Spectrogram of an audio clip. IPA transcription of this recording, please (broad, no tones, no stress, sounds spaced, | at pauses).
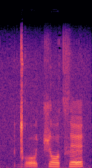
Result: ɡ͡ǀ ɔ̰ t͡ʃ ɔ t͡s ɛ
